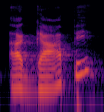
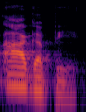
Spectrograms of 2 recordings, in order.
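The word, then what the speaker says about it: ἀγάπη: A primeira coisa, você sempre pronunciou a gape com a tônica no gá ou você era daqueles que falavam ágape?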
